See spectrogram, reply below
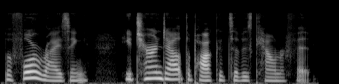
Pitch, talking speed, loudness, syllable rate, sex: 210 Hz, 175 wpm, -21 LUFS, 5.8 syllables/s, female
